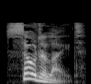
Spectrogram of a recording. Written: sodalite

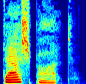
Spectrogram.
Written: dashpot

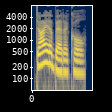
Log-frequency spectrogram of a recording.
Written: diabetical

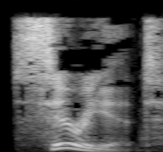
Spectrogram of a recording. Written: seriate

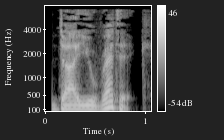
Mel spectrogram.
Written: diuretic

